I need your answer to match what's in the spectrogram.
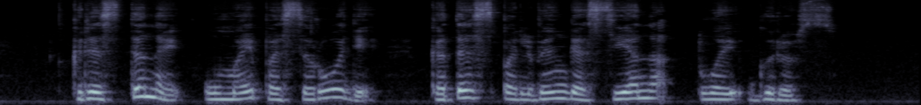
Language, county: Lithuanian, Marijampolė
